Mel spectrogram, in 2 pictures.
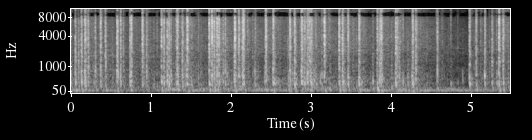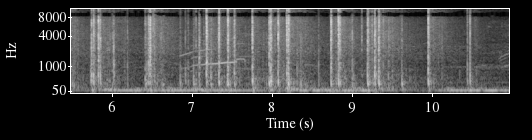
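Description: Firecrackers packed inside a burning Ravana effigy going off in rapid, dense bangs and crackles, many per second, thinning out near the end.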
